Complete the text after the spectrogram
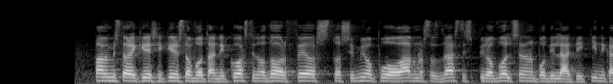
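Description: A man speaks calmly and clearly into a microphone, reading out the news.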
